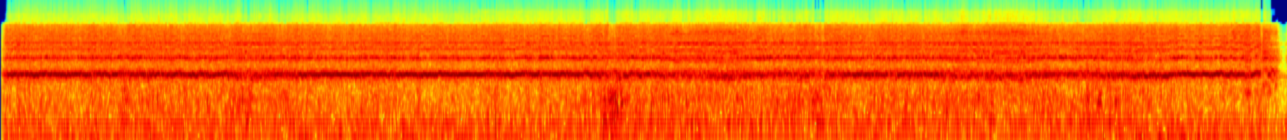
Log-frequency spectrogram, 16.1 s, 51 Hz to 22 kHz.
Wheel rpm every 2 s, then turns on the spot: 230, 230, 240, 230, 220, 230, 220, 190.
none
